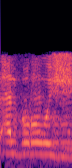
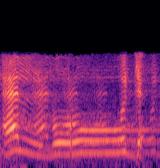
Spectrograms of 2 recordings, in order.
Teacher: البروج، الجيم شديدة، يعني واحد ينطق مثلا يقول البروج، يقول هذا خطأ، هذا جنوح بالجيم إلى الشين، لصفة التفشي في الشين · Shown in: first take · إذا قال البروج هكذا.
